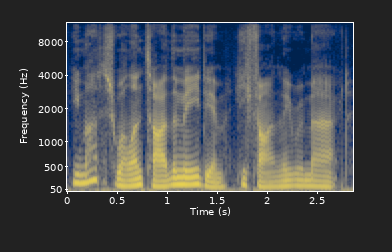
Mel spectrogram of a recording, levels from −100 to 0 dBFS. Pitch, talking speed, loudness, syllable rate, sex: 125 Hz, 210 wpm, -16 LUFS, 5.9 syllables/s, male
